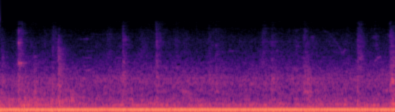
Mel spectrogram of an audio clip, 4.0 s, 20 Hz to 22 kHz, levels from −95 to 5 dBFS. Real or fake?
real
